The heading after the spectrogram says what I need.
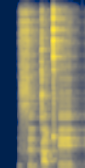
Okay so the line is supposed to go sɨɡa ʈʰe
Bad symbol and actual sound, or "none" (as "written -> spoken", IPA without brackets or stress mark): none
